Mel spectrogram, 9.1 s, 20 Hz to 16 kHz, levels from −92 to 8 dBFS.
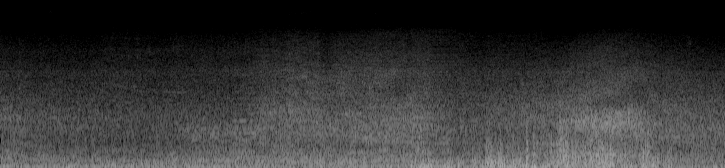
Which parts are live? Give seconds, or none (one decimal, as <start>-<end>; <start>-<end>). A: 0.0-2.9; 3.4-5.1; 5.8-9.1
